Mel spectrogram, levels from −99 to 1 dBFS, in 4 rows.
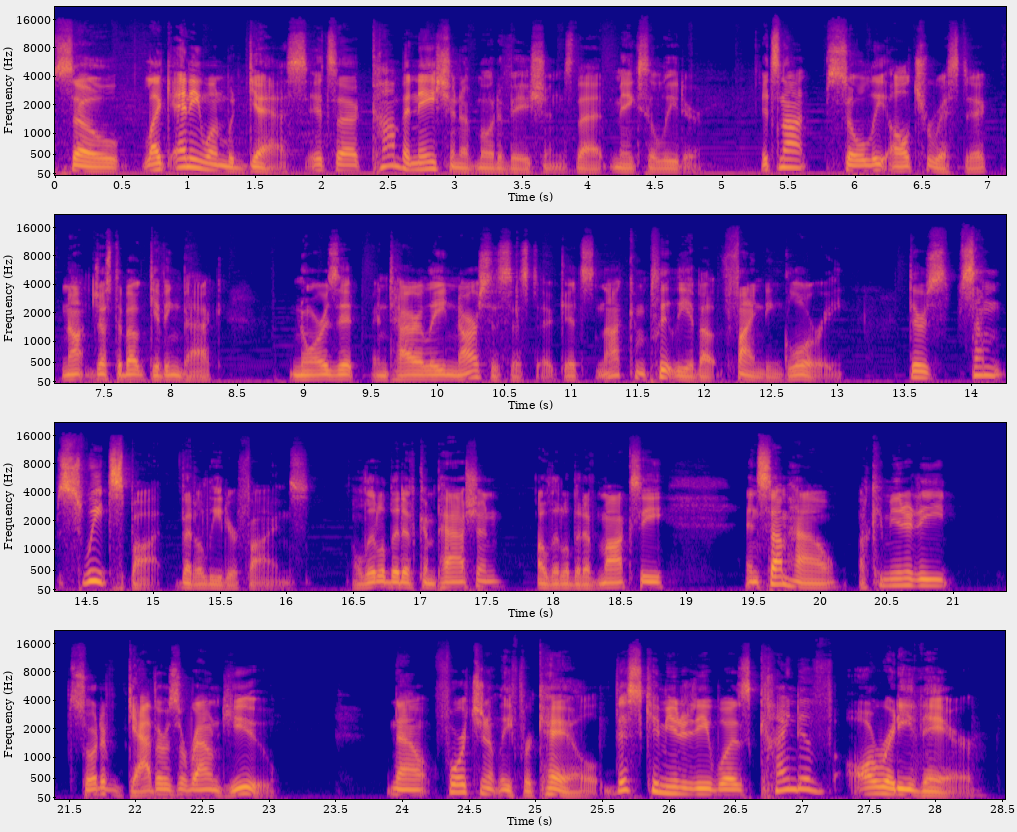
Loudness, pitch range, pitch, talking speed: -29 LUFS, 100-155 Hz, 120 Hz, 150 wpm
